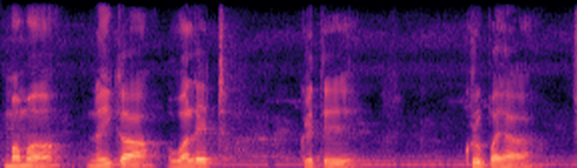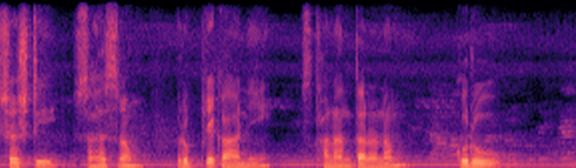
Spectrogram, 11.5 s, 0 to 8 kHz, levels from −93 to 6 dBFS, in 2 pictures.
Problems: continuous background conversations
